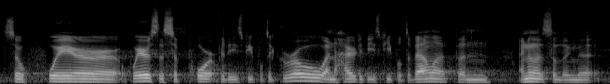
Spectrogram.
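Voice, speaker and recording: A man's voice: medium pitch, steady tone. Engaged man on a panel, echoing hall. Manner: engaged, quick, questioning. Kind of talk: casual panel talk. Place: festival talk hall. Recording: long hall reverb.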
